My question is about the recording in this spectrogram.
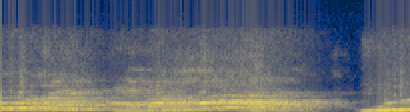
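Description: A performer's voice speaking lines of the play, continuous and hard to make out because of the recording's sound problems.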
